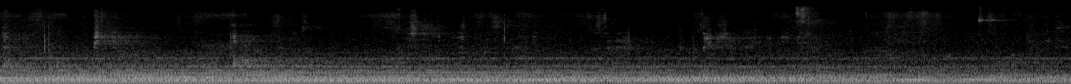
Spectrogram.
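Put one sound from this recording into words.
Dancers' feet and bodies thud and scrape on a wooden floor in an echoing hall.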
